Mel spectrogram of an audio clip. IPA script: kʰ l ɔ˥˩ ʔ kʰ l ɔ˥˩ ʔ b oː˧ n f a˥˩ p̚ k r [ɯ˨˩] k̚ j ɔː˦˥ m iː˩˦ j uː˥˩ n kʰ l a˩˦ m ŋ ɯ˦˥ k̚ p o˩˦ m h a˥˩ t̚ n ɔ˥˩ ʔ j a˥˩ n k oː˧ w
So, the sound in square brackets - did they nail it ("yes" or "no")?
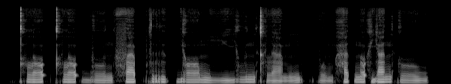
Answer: no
